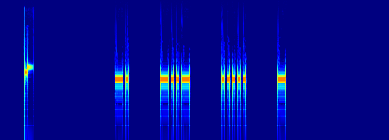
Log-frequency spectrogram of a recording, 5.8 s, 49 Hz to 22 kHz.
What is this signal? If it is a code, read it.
Morse code, heard as a keyed tone, about 30 wpm, spaced as for 14 wpm, 700 Hz. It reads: NX5T
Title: USA Call Signs - 4 Characters - 4x Character Spacing - 30wpm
